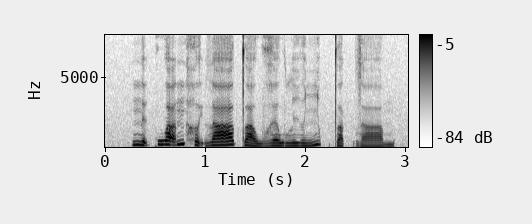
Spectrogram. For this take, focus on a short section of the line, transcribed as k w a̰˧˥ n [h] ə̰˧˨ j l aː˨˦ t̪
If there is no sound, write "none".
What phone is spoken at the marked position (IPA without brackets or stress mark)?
h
